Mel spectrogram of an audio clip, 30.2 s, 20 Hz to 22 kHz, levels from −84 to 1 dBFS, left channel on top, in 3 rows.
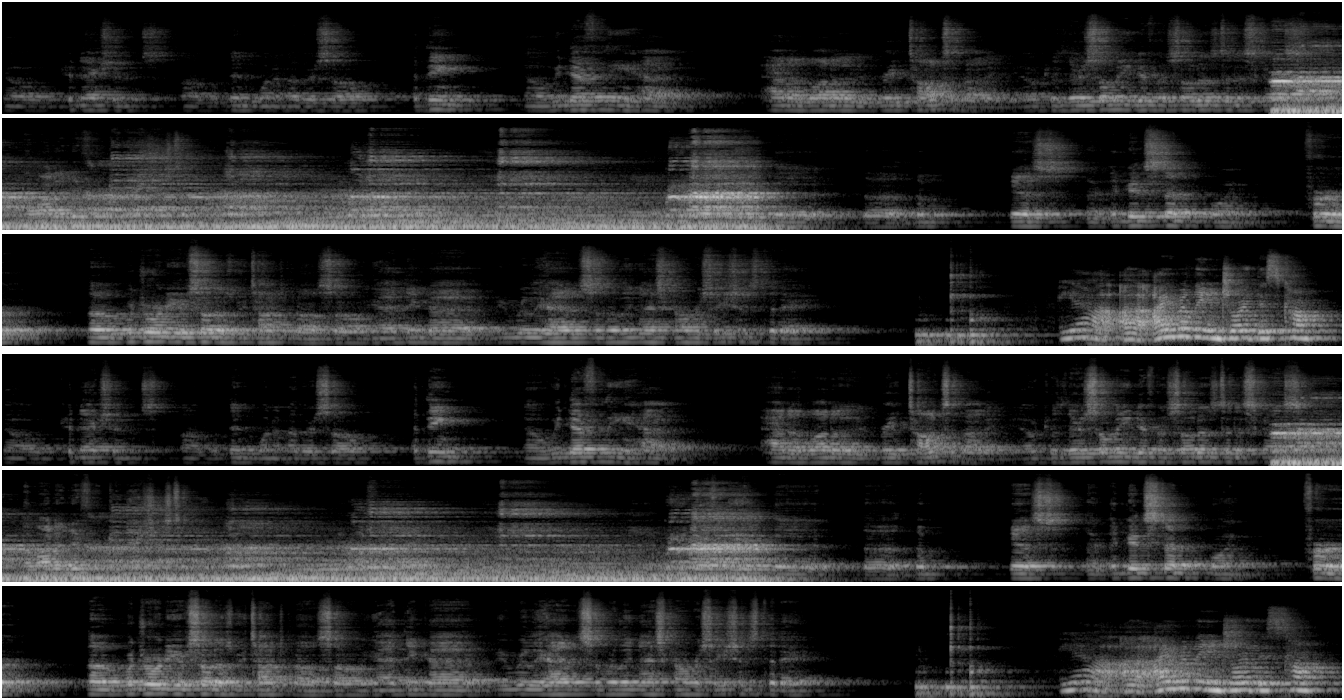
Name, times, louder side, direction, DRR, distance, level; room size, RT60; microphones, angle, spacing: voice 1, 0.0-2.7 3.2-3.4 3.9-5.0 5.7-9.7 10.2-11.9 12.6-13.2 13.6-13.8 14.7-16.2 16.5-17.0 17.6-19.3 19.8-20.3 20.7-26.1 26.9-27.3, right 1 dB, 35° right, -1 dB, 1.6 m, -38 dB
sound 1, 9.5-15.8, left 2 dB, 30° left, 1.9 m, -30 dB
voice 2, 28.0-29.9, left 1 dB, 80° left, -1 dB, 1.1 m, -29 dB
13.5 x 10.0 x 2.2 m, 1.0 s
head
